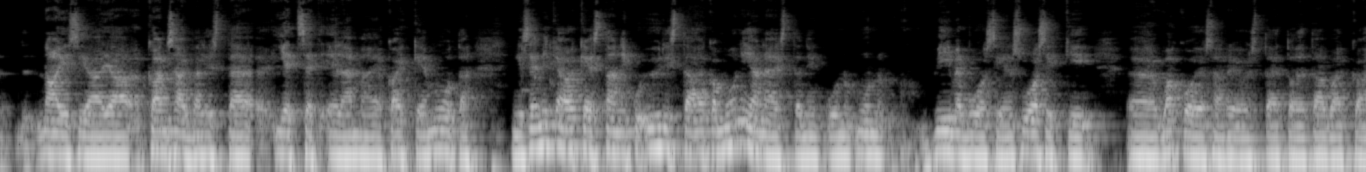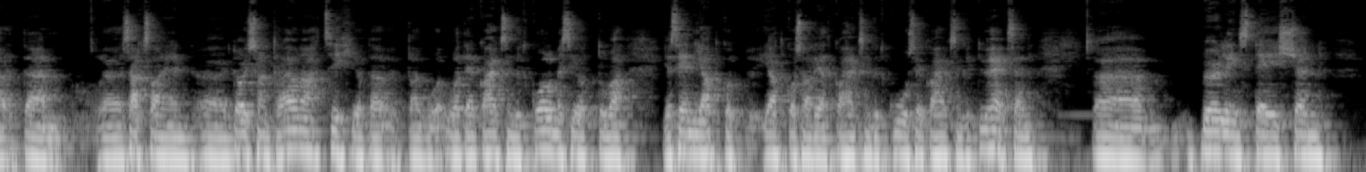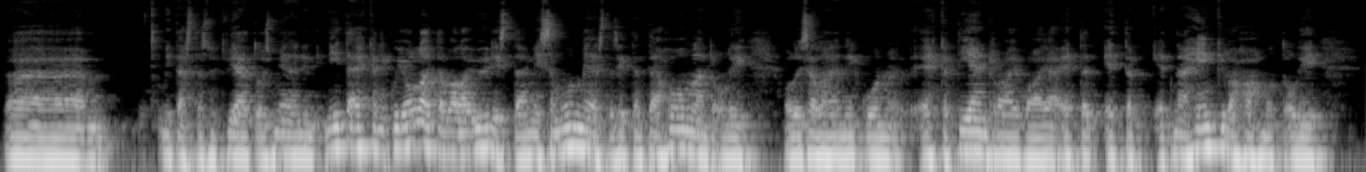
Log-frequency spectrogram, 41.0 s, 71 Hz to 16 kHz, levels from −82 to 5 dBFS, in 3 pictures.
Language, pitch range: Finnish, 105-115 Hz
